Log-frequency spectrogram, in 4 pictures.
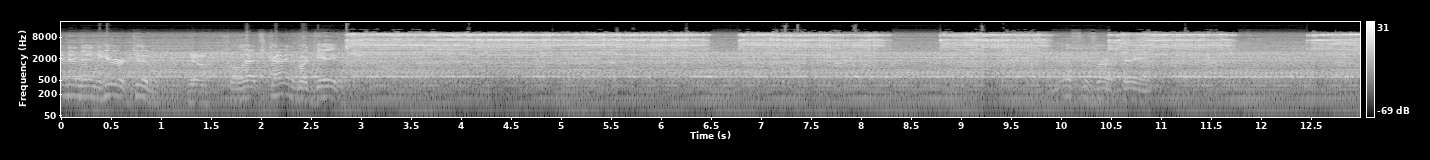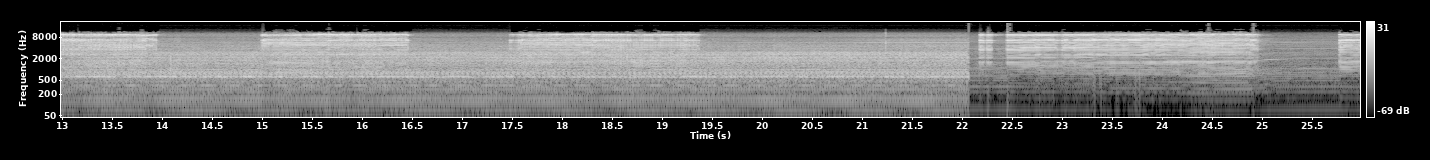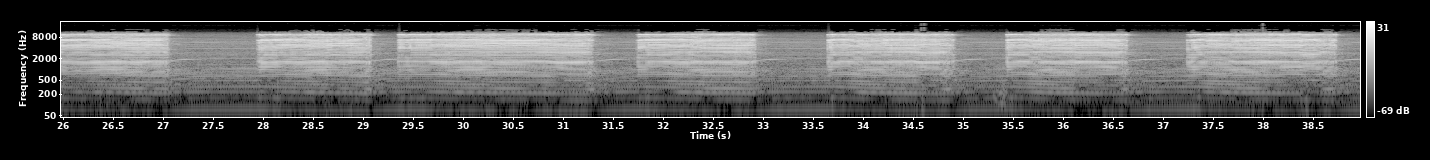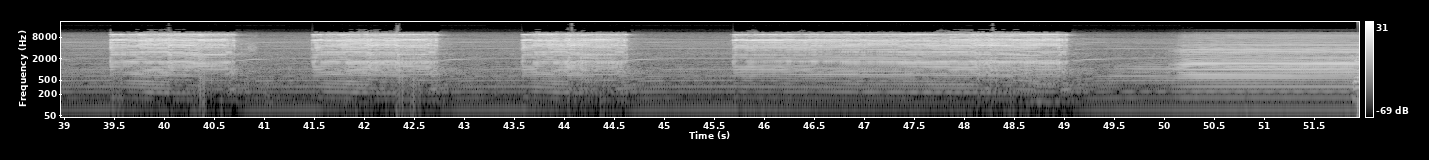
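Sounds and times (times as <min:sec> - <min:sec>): low machine hum: 0:00.0 - 0:22.1
grinding wheel grinding metal: 0:00.0 - 0:51.9.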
